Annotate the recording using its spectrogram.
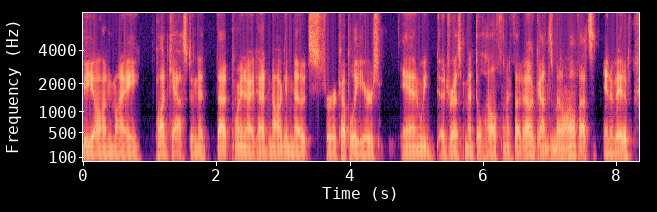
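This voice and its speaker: With an American accent, a man speaks at a very deep, low pitch in a bright, sharp tone with fairly even intonation over a quiet background. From Nevada. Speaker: marriage and family counselor. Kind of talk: casual interview.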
